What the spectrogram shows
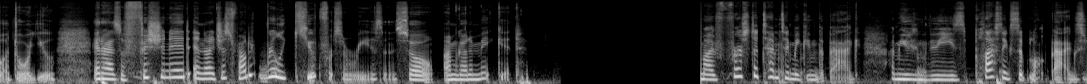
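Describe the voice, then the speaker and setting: A fairly high yet gravelly, darkish voice speaks with no echo, recorded under a blanket so it's close and muffled. The woman is a craft creator offering a casual, self-mocking narration of her DIY attempt.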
